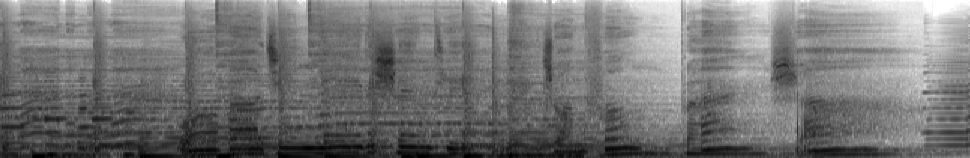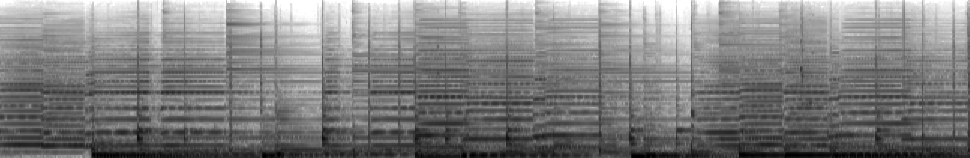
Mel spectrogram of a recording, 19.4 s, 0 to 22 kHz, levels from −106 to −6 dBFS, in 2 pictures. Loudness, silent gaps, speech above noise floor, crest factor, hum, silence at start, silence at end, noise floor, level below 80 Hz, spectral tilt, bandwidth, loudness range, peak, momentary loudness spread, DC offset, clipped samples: -15 LUFS; none; 24 dB; 12 dB; none; 0 s; 0 s; -36 dBFS; -18 dBFS; -6 dB/octave; over 20 kHz; 7 LU; 0 dBFS; 11 LU; under 0.1%; under 0.1%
